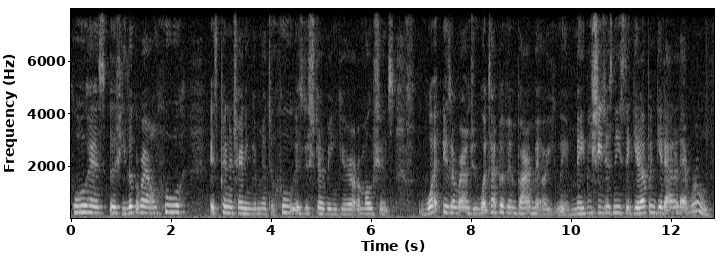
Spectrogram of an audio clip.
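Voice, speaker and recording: Female tarot reader, unhurried and musing, heavy vocal fry, faint background hiss. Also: fairly high pitch, steady tone, dark tone. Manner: slow and reflective, with many fillers and restarts. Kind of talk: tarot reading for viewers.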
